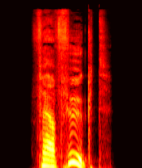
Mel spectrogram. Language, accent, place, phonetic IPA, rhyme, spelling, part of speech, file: German, Germany, Berlin, [fɛɐ̯ˈfyːkt], -yːkt, verfügt, verb, De-verfügt.ogg
- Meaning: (verb) past participle of verfügen; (adjective) decreed; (verb) inflection of verfügen: 1. third-person singular present 2. second-person plural present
